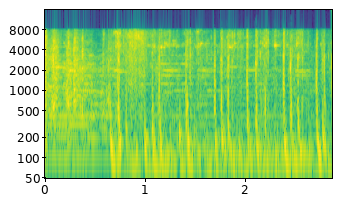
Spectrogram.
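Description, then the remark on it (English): Fast galloping horse hooves of a ridden horse in an old-school Western-style music video pound in a rapid, driving rhythm, loud, starting abruptly after a brief low hum and continuing steadily to the end. “When you see a black man on a horse going that fast, he's still alive.”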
